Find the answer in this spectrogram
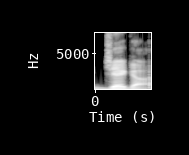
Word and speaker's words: llegar: I like to say llegar, and so I like to pronounce the double L's and the Y's like j.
